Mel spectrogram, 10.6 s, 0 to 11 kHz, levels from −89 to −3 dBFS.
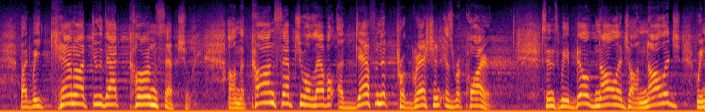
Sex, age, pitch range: male, 60-79, 175-235 Hz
